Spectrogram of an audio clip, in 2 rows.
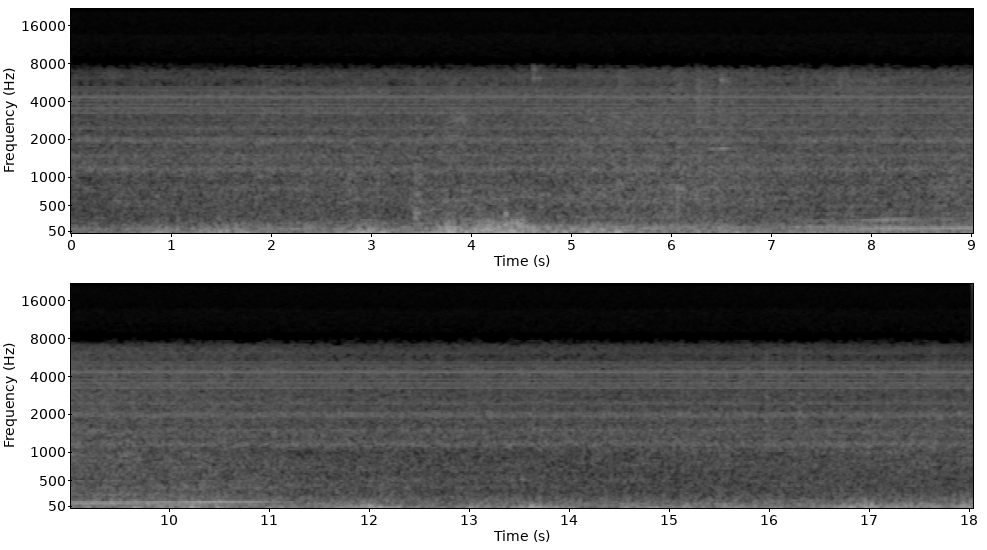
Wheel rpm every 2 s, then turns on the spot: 0, 0, 0, 0, 0, 0, 0, 0, 0.
none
